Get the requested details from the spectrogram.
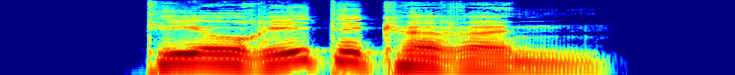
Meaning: female equivalent of Theoretiker
- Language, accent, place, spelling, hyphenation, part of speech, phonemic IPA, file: German, Germany, Berlin, Theoretikerin, The‧o‧re‧ti‧ke‧rin, noun, /te.oˈʁeː.ti.kə.ʁɪn/, De-Theoretikerin.ogg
